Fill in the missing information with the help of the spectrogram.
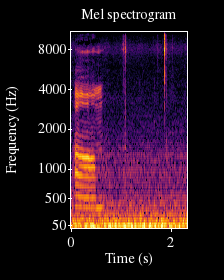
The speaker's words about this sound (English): I was just driving in my car today. Actually, I'm still driving in my car.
